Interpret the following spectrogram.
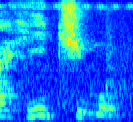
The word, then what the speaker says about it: ritmo: Porque, olha só, a palavra ritmo tem um T mudo, certo? Só que isso na escrita. Quando a gente vai para a pronúncia, esse I ele aparece na pronúncia. Então, dá-se a entender, por isso que eu coloquei entre aspas, que essa palavra é uma proparoxítona.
